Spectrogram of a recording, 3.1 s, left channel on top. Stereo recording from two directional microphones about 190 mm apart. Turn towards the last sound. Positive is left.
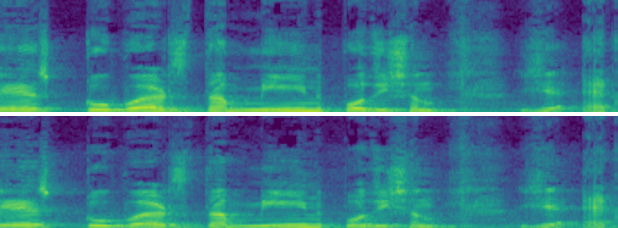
turn(degrees=55)  # may be behind; listen again after turning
